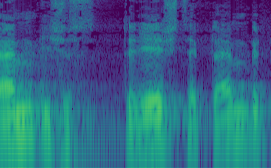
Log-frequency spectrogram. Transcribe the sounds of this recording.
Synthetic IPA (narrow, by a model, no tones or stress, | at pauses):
ɛmɪʃəs | d̥əɾeːɾʃtsɛp̚t̪ɛmbəɾ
